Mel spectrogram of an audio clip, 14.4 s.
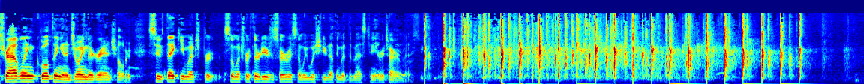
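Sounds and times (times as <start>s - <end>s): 
speech: 0.0s - 7.3s
audience clapping: 7.0s - 13.8s.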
